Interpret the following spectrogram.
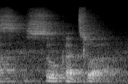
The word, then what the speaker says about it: SOHCAHTOA: But mostly it is pronounced as SOHCAHTOA.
